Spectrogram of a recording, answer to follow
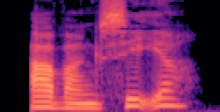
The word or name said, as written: avanceret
